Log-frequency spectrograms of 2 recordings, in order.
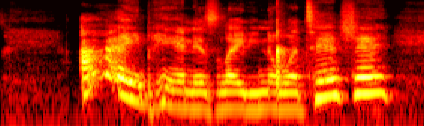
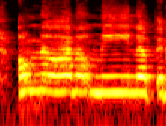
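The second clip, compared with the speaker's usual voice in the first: put-on gushing drunk lady; 8 semitones higher, 3 dB louder, faster than usual. Imitating the lady again.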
